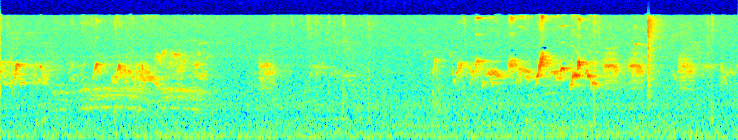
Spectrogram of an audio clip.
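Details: Red-whiskered bulbul used in trap fighting, facing a trap bird on a cold rainy day: bursts of bright, chattering chirps in quick, uneven runs, loudest near the end, over steady low rumbling background noise.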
